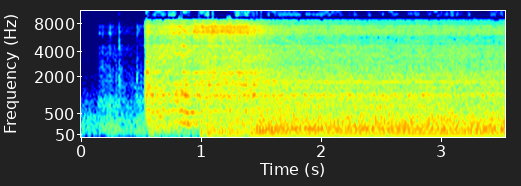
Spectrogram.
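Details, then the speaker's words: Rebuilt Nissan KA24DE engine, first start after repair with fuel injection and distributor connected: the starter whirrs briefly, then the engine catches cleanly and settles into a steady, even idle with no knocks or misses. "and it turned on it sounds good like pain"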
